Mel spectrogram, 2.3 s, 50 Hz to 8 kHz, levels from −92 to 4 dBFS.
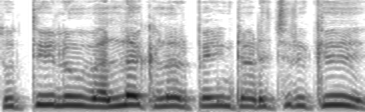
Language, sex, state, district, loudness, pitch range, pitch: Tamil, male, Tamil Nadu, Nilgiris, -17 LUFS, 210-240 Hz, 220 Hz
